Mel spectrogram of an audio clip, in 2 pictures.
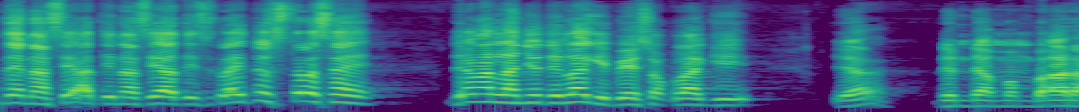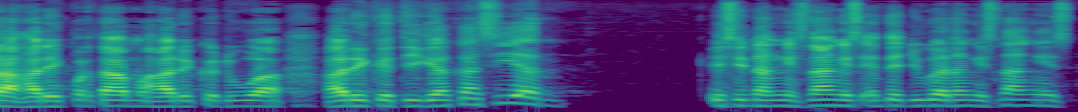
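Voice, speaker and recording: A man giving an informal Islamic sermon, swinging from quiet asides to loud, animated exclamations. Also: on the high side. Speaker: Islamic preacher.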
